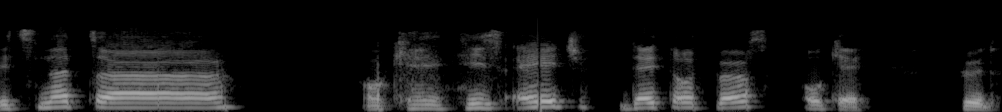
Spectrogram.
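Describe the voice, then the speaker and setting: A man with a French accent and a high pitch, at a fairly slow pace, with a dry, close sound with no echo and a quiet background. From France. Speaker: magician. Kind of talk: product demo in live video chat. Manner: halting, many fillers.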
